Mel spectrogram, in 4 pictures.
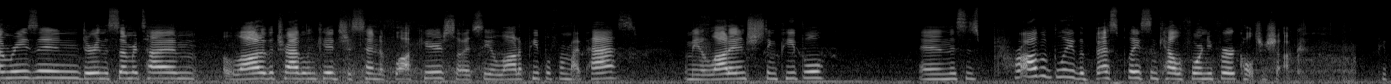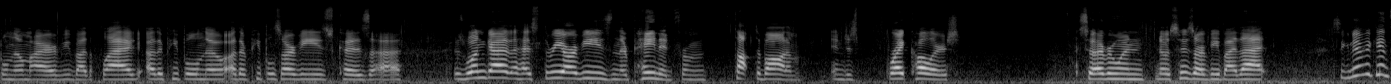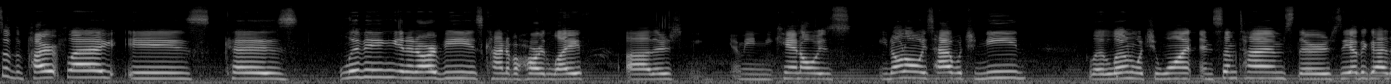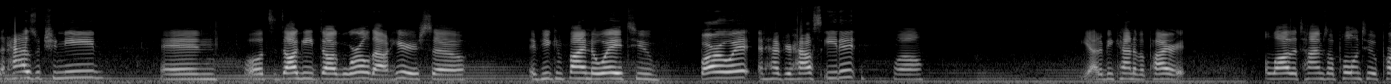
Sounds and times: Speech: 0:00.0 - 0:08.2, 0:09.2 - 0:13.0, 0:13.8 - 0:23.5, 0:24.7 - 0:26.6, 0:27.3 - 0:38.1, 0:38.7 - 0:42.8, 0:43.4 - 0:46.4, 0:47.0 - 0:51.0, 0:52.6 - 0:53.6, 0:54.4 - 0:55.6.

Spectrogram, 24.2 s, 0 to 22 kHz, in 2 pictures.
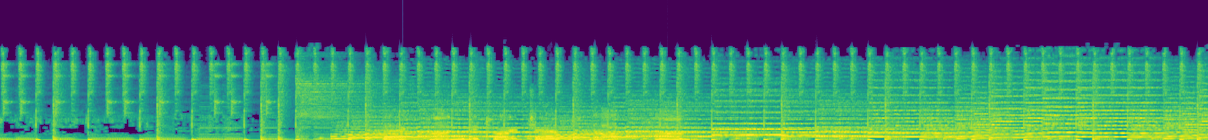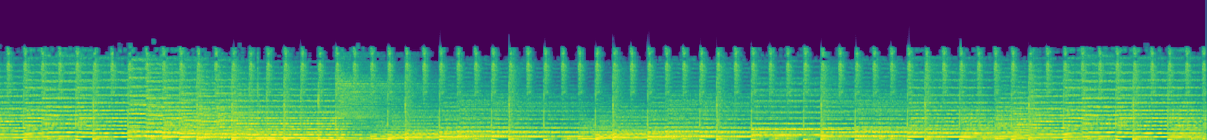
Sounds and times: Musical instrument: 0:03.4 - 0:07.4
Speech: 0:03.8 - 0:07.1.

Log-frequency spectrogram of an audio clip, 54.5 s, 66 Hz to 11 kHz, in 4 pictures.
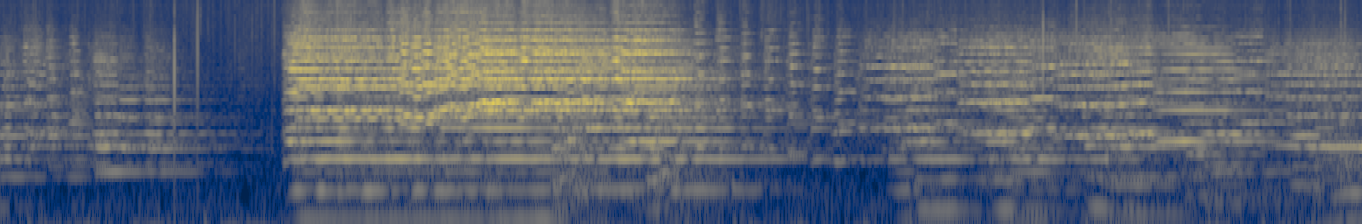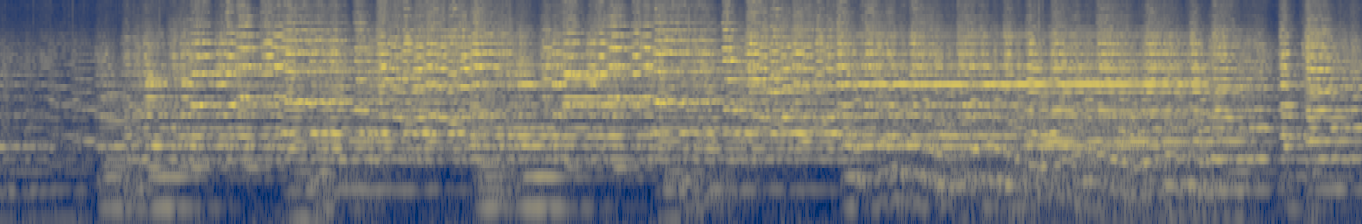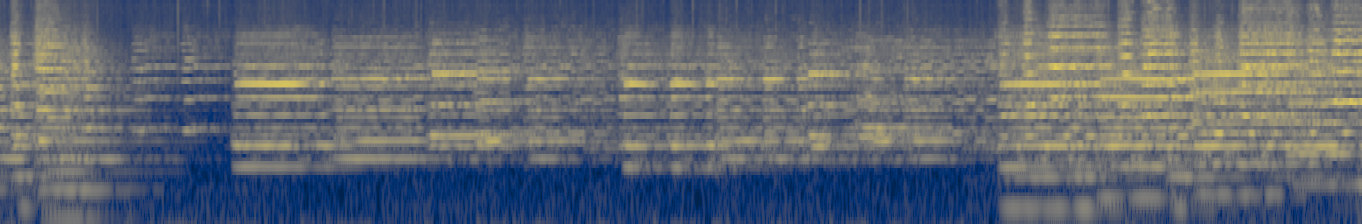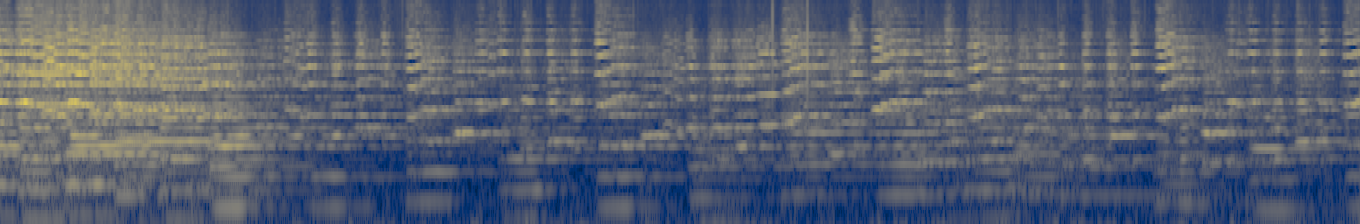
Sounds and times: Violin, fiddle: 0:00.0 - 0:54.4.

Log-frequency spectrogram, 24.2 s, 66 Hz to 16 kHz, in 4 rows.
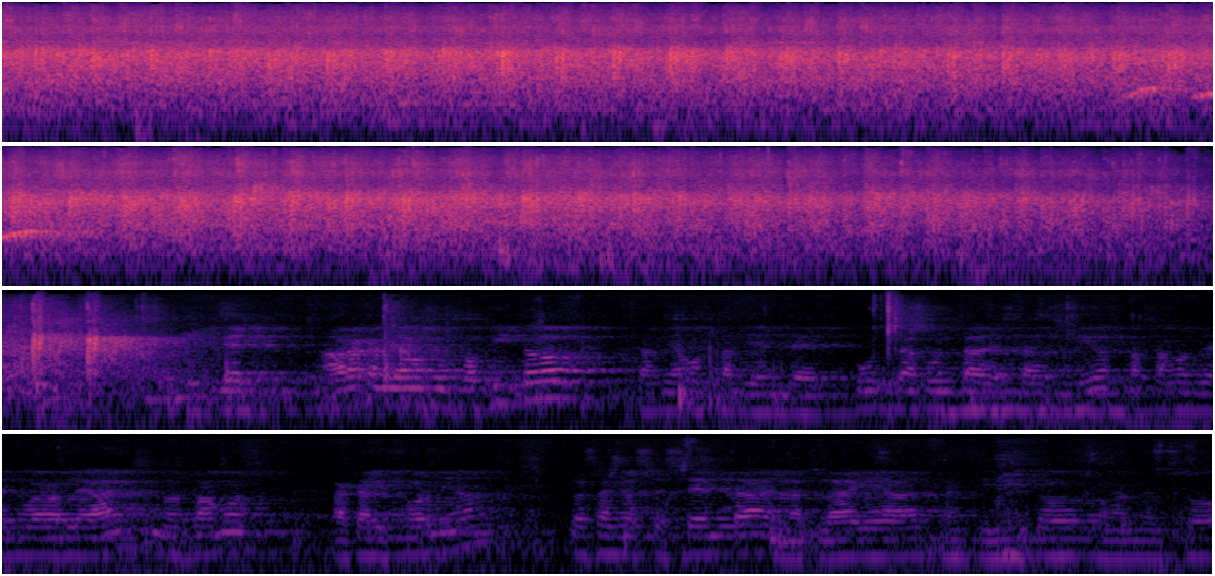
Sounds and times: Applause: 0:00.0 - 0:13.1.

